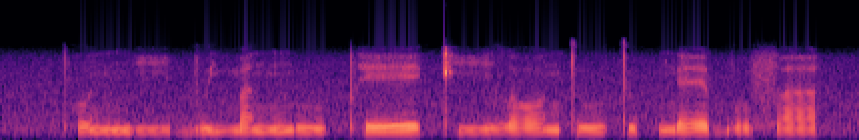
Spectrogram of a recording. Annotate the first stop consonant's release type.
aspirated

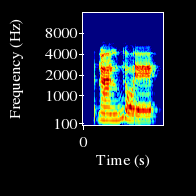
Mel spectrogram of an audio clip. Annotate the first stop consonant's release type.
implosive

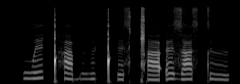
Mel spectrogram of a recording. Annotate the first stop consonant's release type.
click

